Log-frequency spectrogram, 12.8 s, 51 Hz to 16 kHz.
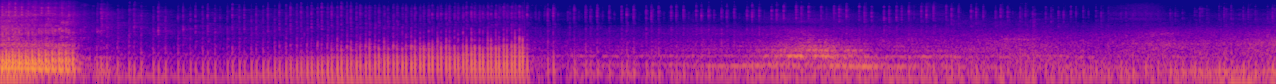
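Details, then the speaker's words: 1993 Harley-Davidson FXDWG Evo V-twin after carburetor cleaning and adjustment, started in the shop before a road test: cranks, catches and settles into a steady loping idle with no knocks or misses; normal start and idle. "Sounds good. Sounds real good."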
